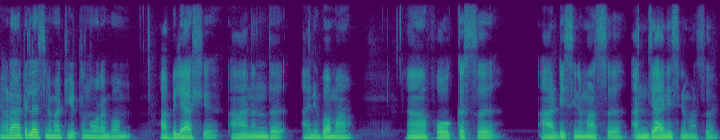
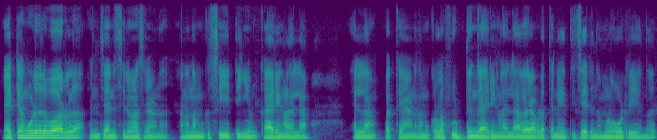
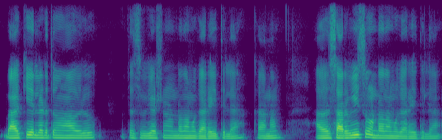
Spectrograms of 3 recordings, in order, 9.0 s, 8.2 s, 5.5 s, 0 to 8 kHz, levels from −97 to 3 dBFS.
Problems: low volume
